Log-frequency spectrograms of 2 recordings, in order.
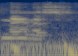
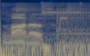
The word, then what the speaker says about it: Manas: I always pronounce this as Manus. Yeah, it's Manas. Liam, you're wrong.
